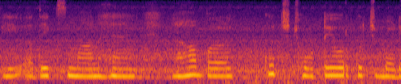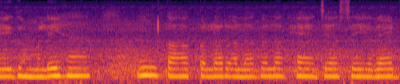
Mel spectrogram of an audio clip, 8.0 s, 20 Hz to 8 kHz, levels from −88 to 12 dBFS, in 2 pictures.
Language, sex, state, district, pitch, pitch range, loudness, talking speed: Hindi, female, Punjab, Fazilka, 220 Hz, 215-230 Hz, -15 LUFS, 155 wpm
